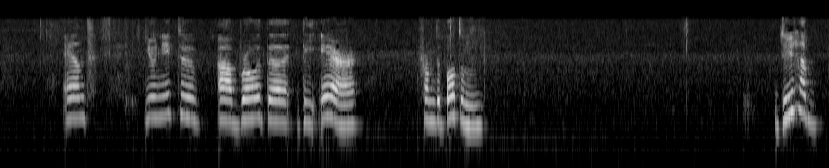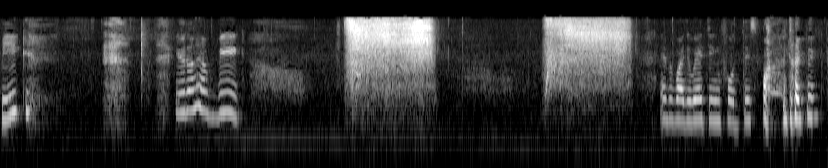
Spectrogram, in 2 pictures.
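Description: A woman speaks calmly and close by, with pauses.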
